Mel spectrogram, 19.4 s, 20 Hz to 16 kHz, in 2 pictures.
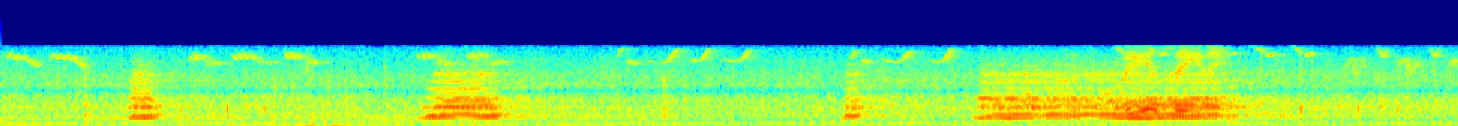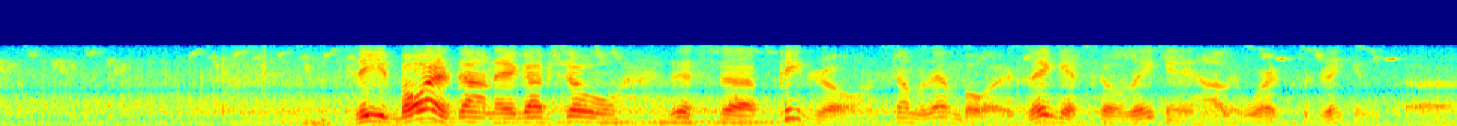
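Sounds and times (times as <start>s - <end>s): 
low rumble: 0.0s - 19.4s
train horn blasts: 0.8s - 1.6s, 2.8s - 4.0s, 5.6s - 8.7s
speech: 12.1s - 19.4s.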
